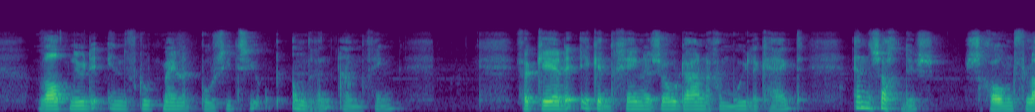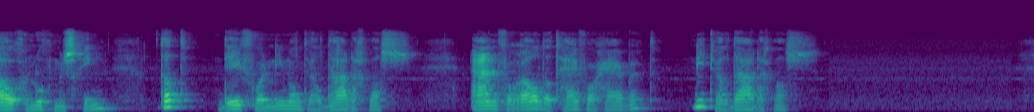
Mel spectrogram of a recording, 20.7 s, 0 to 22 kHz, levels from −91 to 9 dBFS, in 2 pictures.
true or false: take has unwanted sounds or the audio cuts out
false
